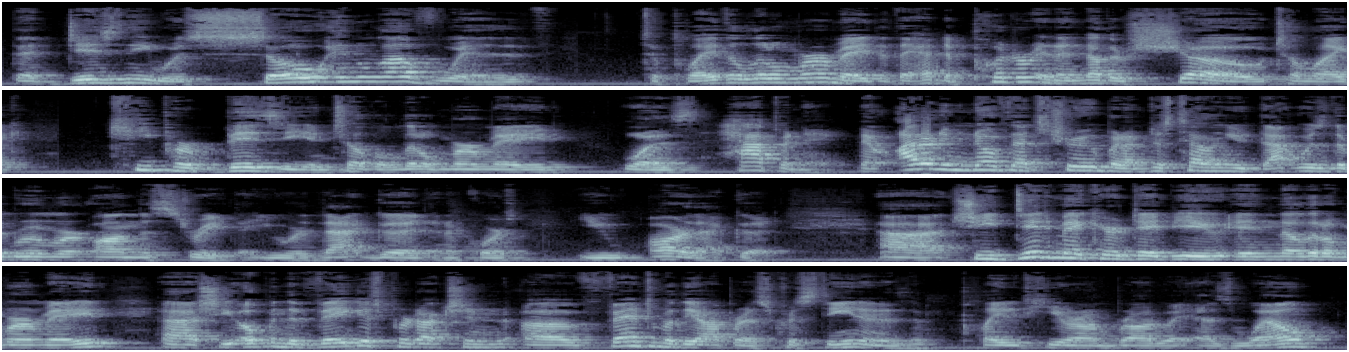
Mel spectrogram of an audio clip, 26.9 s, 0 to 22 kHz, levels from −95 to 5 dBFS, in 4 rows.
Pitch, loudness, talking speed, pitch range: 130 Hz, -22 LUFS, 215 wpm, 115-165 Hz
